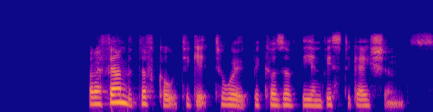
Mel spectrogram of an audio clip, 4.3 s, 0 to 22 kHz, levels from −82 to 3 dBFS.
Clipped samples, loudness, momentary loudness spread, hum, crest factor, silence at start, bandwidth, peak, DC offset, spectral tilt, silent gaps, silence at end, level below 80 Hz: under 0.1%; -25 LUFS; 12 LU; none; 20 dB; 0.9 s; 7.6 kHz; -6 dBFS; under 0.1%; -5 dB/octave; none; 0 s; -68 dBFS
